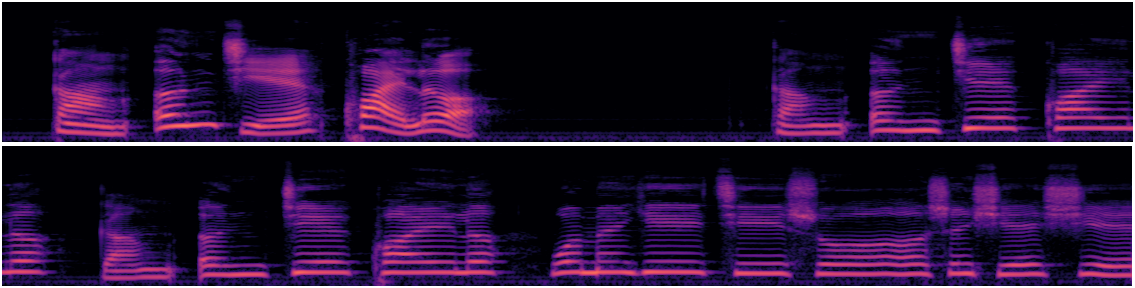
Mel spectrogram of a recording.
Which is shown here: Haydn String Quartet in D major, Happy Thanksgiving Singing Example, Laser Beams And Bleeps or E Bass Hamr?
Happy Thanksgiving Singing Example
